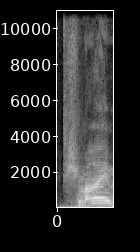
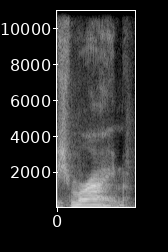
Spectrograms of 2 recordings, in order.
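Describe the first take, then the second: First: There is no r sound after schm. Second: There is an r sound after schm. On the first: The speaker calls it wrong. "Schmime isn't good enough either" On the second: The speaker calls it right. "It has to be Schmrime"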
